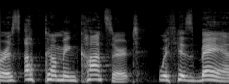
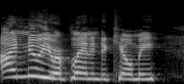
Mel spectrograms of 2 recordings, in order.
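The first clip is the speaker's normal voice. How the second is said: called out, slightly high-pitched; 5 semitones higher than usual. Reading out a fan story, voicing Sonic: Sonic yelling. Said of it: "Sonic yells".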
